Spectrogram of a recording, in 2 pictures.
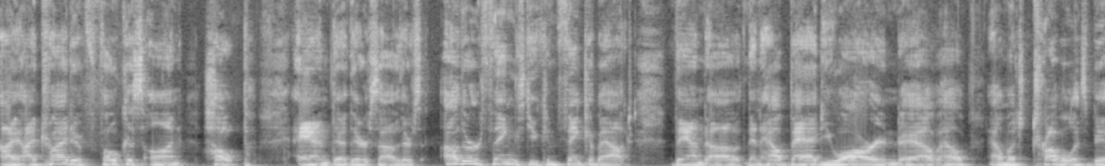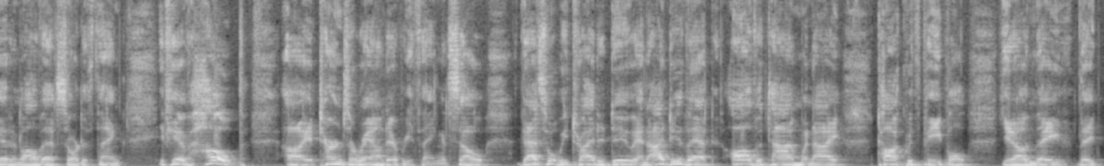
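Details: Aphasia in a male stroke survivor, a former professor, from a stroke affecting the left side of the brain; he reports pausing, retrying and making up words, with garbled words here.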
